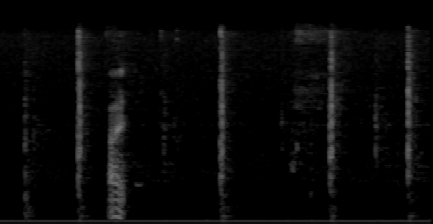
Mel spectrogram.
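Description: Four isolated, sharp clicks of keys being struck on a computer keyboard, spaced irregularly about a second apart.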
